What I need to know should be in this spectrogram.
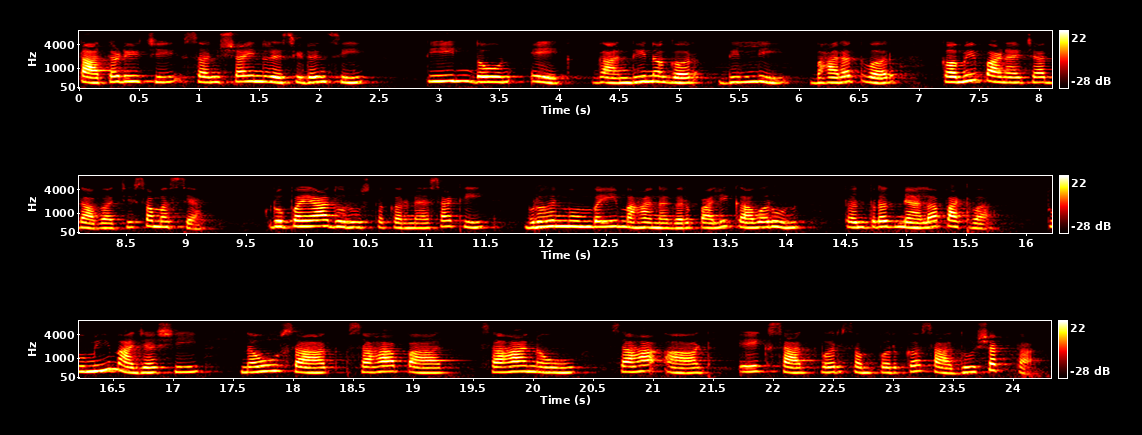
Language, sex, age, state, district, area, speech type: Marathi, female, 45-60, Maharashtra, Osmanabad, rural, read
